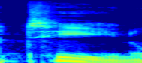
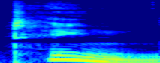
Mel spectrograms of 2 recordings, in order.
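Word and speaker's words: Teign: It's in the valley of the River Teen, or Ting, some people pronounce it.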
